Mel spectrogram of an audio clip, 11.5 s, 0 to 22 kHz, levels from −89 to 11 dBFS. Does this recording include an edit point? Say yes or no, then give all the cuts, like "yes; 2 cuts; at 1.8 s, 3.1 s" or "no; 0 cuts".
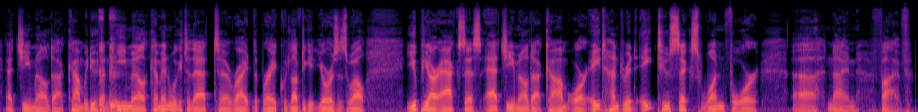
yes; 2 cuts; at 1.2 s, 3.2 s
